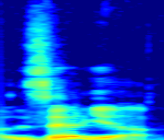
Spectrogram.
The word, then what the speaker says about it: Zeria: And last but not least, we have Zeria. Hey, yeah. You don't have to pronounce it with a Japanese R, but you know.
